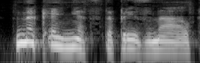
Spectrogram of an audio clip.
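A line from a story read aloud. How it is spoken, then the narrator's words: Toothless laugh. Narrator (Russian): засмеялась, обнажая беззубые десны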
